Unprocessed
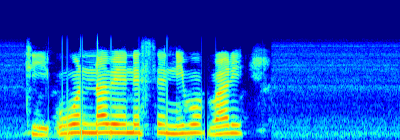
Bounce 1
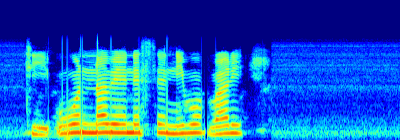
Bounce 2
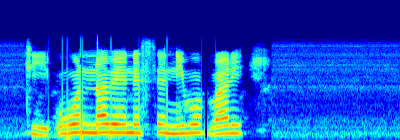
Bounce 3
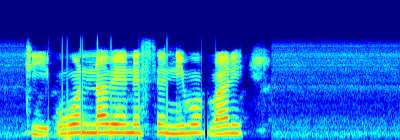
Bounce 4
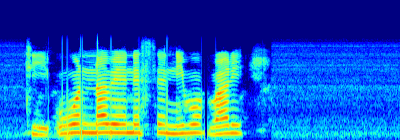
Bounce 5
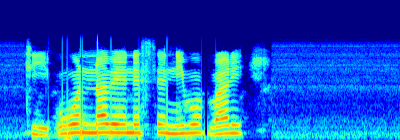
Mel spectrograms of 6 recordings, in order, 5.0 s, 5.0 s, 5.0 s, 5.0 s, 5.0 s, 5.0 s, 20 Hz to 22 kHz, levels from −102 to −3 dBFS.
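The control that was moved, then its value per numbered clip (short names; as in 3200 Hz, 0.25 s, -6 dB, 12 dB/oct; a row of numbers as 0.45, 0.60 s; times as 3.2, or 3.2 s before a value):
bell, frequency: 270, 13000, 4200, 1200, 100 Hz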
